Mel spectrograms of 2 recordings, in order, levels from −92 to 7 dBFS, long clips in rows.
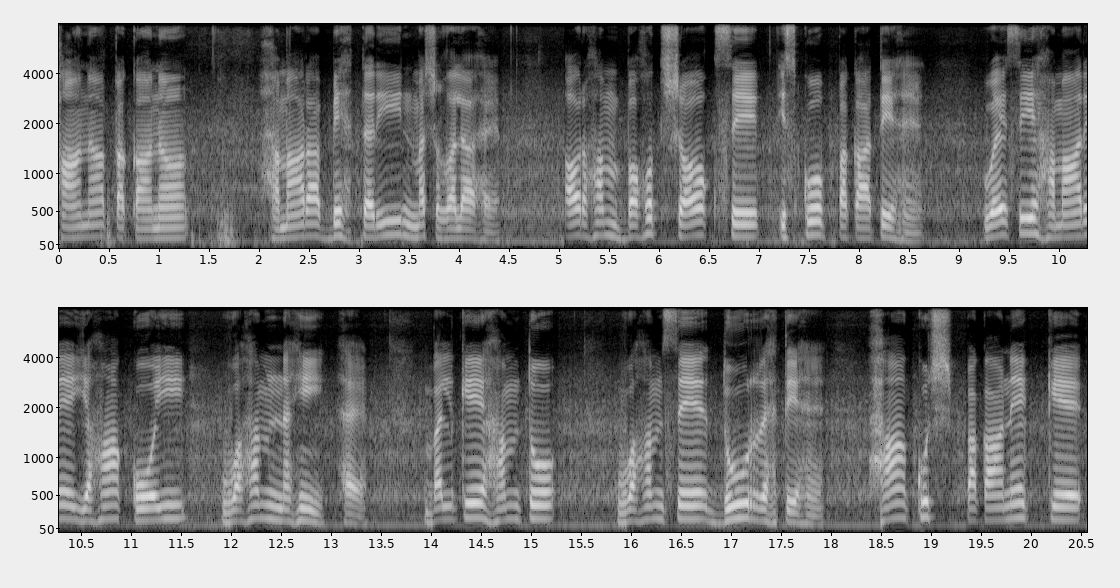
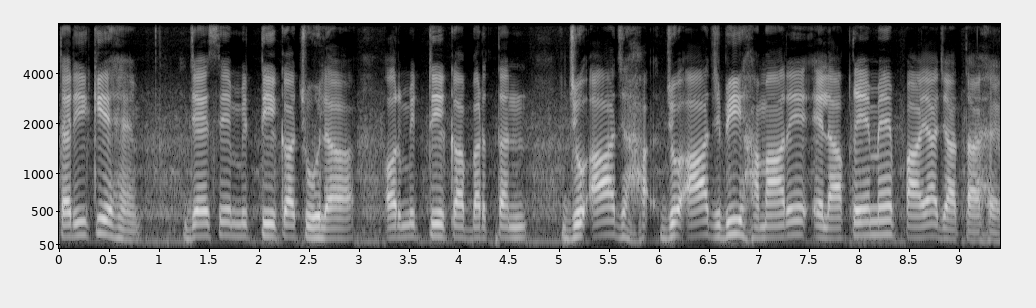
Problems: constant background noise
